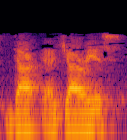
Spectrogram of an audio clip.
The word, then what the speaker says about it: Jairus: All right, and then as you progress in chapter number 9 over there, he raises Jairus's daughter. I can't pronounce it. Jairus is how you pronounce it.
